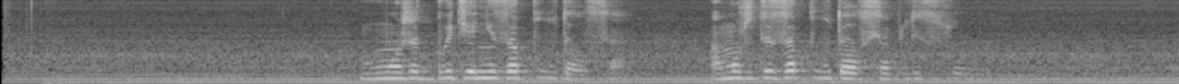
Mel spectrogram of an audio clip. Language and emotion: Russian, angry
